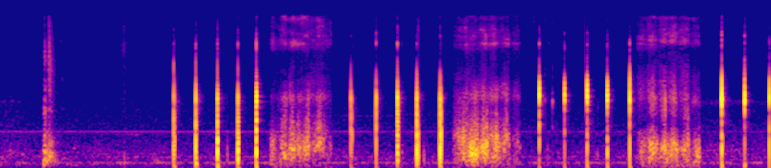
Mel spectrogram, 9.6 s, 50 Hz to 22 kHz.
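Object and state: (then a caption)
Pair of wooden blocks. Two small, solid light-wood cubes are knocked together by hand, producing 18 sharp, bright, dry clicks that stop instantly with no ring. Between the clicks come three longer stretches of soft, breathy rustling noise, and a single muffled knock is heard near the start.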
